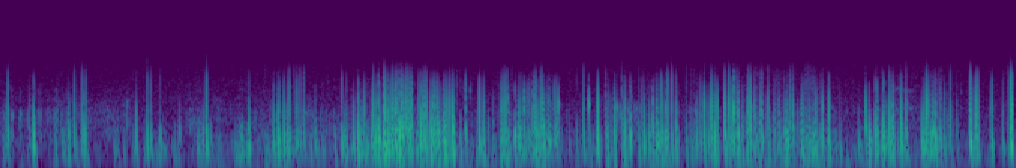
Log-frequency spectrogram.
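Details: Loud, nearly continuous rumbling and gurgling with rapid crackly pops: vigorous borborygmi while eating a burger and fish fries, with upset digestion.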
